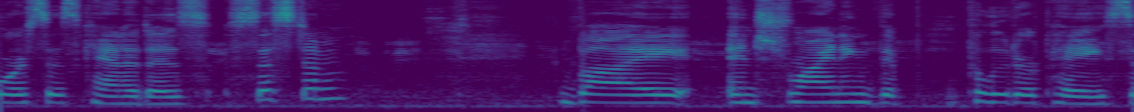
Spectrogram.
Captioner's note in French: voix de l'interprte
